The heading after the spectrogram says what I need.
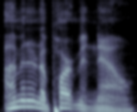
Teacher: The n connects directly into apartment. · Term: linking sounds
